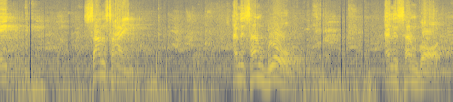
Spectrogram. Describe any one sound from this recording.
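An elderly man speaks with animation into a microphone, in a crackly old recording.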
